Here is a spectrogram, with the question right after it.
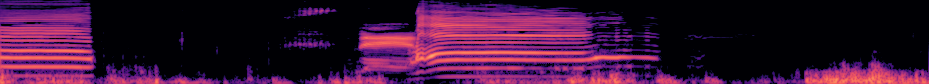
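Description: A sheep gives two strong, nasal bleats, the second wavering and drawn out, over low background rumble.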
